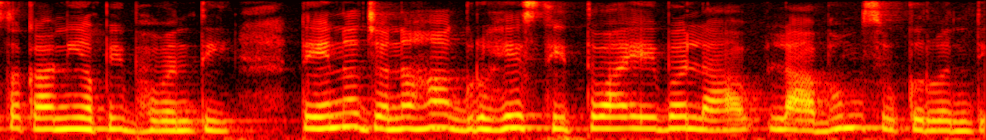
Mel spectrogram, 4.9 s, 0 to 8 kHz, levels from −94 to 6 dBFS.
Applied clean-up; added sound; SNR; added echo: none; none; none; none.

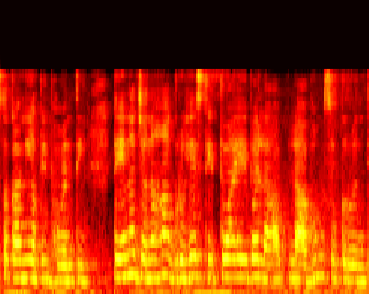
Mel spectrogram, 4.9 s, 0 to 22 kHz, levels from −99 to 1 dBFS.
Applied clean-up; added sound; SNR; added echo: neural separator model SepFormer DNS4.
